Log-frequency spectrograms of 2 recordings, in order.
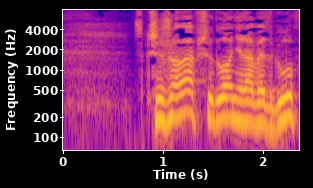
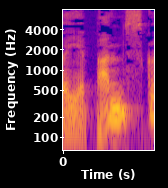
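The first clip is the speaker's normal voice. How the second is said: usual speaking voice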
